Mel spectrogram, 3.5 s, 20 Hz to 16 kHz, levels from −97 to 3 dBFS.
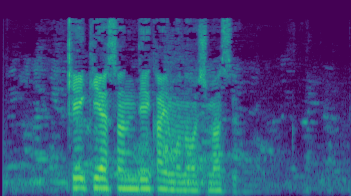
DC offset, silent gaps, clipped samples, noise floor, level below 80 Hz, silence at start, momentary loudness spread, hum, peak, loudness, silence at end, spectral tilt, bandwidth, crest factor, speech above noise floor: under 0.1%; none; under 0.1%; -51 dBFS; -62 dBFS; 0.05 s; 21 LU; none; 0 dBFS; -22 LUFS; 0.4 s; -4 dB/octave; 11.5 kHz; 24 dB; 29 dB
